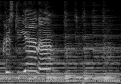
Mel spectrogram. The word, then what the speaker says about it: Christiana: Her name is Christiana, which rhymes with our super mail woman, Deanna, Yes.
